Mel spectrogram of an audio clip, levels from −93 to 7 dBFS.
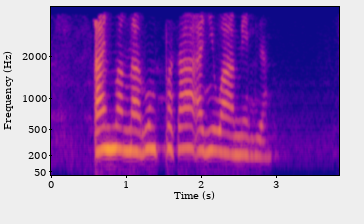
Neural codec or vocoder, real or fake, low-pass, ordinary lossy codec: codec, 16 kHz, 2 kbps, FunCodec, trained on Chinese and English, 25 frames a second; fake; 3.6 kHz; MP3, 32 kbps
